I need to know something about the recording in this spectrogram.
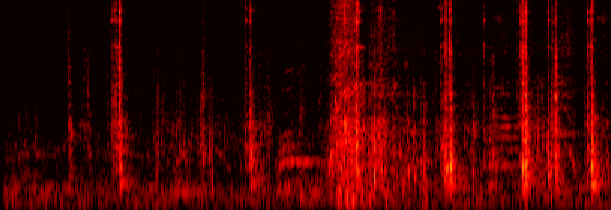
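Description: A string of sharp clicks and knocks, about seven of them at uneven spacing, from hands working the controls and parts of a gas-engine plate compactor. The engine is not running.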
